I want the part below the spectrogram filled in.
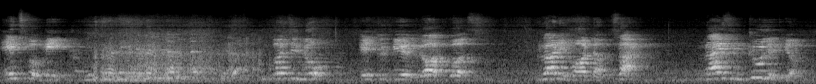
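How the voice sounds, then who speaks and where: Stage comedy: male actor as breezy, genial physician, unhurried patter, heard distantly in a reverberant auditorium. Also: extremely high pitch. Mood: jovial. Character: genial, theatrical doctor with a bad back. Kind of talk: amateur stage comedy acting. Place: college auditorium stage, recorded from afar. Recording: echoey auditorium, distant mic, noisy.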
